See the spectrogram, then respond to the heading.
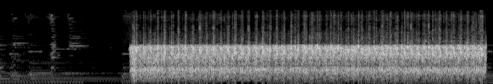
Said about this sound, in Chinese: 又一阵直升机的响动，只见直升机缓缓的开向了天空。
